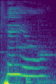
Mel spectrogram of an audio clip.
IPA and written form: keɪl (Kale)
